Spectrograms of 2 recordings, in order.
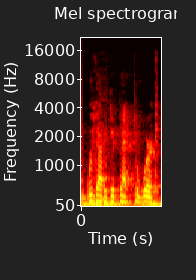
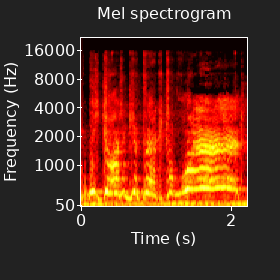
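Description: First: Said in the usual way. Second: Way up high and slow, playful; high sing-song repeat. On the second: Real, not acted. Owner telling her puppy playtime is over, high sing-song. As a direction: sing it to the puppy as a cheery call.

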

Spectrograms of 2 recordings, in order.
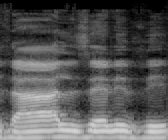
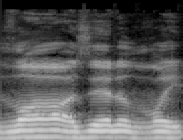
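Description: First: Light tongue-tip dh in "জাল জের জি"; thin dhal. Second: Heavy rounded dh in "জ জের জই"; thick za. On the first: Teacher demonstrating the thin letter, lightly pronounced "জাল জের জি". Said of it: "জাল পাতলা করে". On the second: Teacher demonstrating the thick letter, heavily pronounced "জ জের জই". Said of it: "জ মোটা করে". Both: Shown as a demonstration.

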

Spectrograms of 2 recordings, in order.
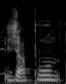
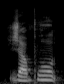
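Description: No difference in how they are said.

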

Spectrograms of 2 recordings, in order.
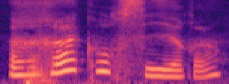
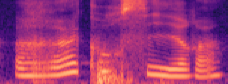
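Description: First: Slow model word. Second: Slow repeat. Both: Shown as a demonstration. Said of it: "Ça veut dire يختصر".

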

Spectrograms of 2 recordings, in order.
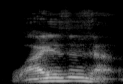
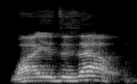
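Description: First: Said in the usual way. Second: Laughing. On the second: Real, not acted. Laughing repeat vs plain take.

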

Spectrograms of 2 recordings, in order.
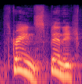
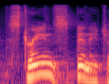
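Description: First: "Strained spinach" repeated much higher in mock disgust; disgusted pirate echo. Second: Said in the usual way. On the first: Pirate captain echoing the boy in high mock disgust. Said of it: "Braidbeard said". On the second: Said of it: "I told him".

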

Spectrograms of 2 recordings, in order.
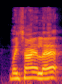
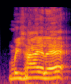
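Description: The two takes are said the same way.

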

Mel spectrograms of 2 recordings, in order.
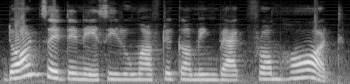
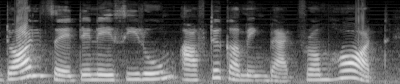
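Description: Both takes have the same delivery.

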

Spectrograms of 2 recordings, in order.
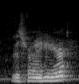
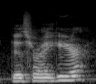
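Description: Both takes have the same delivery.

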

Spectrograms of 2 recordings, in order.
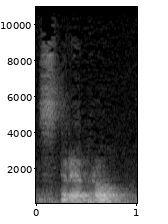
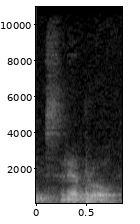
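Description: First: Strebro slowly, with t between s and r; inserted t. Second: Srebro with s straight into r; no inserted t. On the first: Lecturer demonstrating the dialect, strebro with inserted t. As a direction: stretch out strebro, sounding the extra t. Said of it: "but strebro". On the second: Lecturer giving the form not used, srebro without t. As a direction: say srebro without any t after s. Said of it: "They don't say srebro". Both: Shown as a demonstration.

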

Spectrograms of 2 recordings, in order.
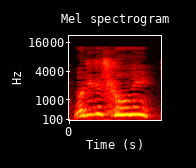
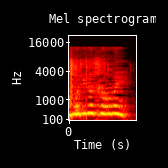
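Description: First: Loud offended demand; angry. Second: High furious yell. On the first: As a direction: confront the insult. Offended prank call victim. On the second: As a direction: scream the question louder. Offended repeat, louder. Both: Acted.

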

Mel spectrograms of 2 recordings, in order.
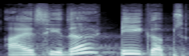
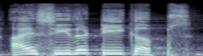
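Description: First: Said in the usual way. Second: Slow and higher, sing-song; recited rhyme line. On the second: Shown as a demonstration. Teacher reciting the poem line to the class, slow and raised. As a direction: lift it up like a nursery rhyme.

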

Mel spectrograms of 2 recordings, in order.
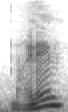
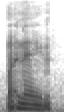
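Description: First: "My name" rising steeply on "name"; "My name?" with pitch climbing to the end; questioning echo. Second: "My name" with a falling tune; "My name" as the start of an answer, pitch falling; statement. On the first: Old man echoes the question. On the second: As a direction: state "My name" and let "name" fall. Old man begins his answer. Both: A narrator's reading.

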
